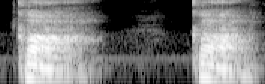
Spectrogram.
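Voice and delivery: "car" with a long ah; slow English model "car". Shown as a demonstration. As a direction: draw out the vowel of "car". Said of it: "prononcée avec un A long".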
